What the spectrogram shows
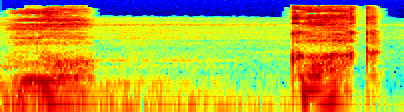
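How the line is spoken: Whispered question. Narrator (Russian): шепотом спросил Матиас

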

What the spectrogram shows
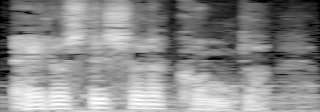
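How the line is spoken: Jeweler's murmur. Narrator (Italian): mormorò il gioielliere

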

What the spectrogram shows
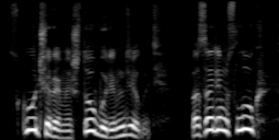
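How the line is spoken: Plain. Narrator (Russian): спросил он

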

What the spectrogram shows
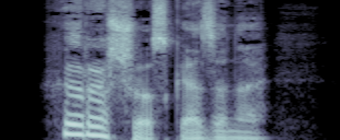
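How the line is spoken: Dry remark. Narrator (Russian): сухо заметила Магеддин

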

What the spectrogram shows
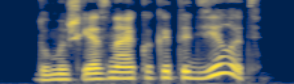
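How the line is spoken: Snapping retort. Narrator (Russian): огрызнулась

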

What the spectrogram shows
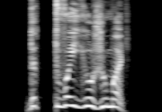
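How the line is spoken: Startled cry. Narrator (Russian): вскрикнул Бондаренко, отшатываясь назад

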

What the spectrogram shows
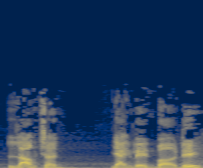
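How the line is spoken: Joyful shout. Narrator (Vietnamese): Tôi vui mừng hét lớn

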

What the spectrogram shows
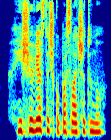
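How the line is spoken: Gentle reminder. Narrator (Russian): мягко напомнила Нелада

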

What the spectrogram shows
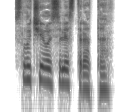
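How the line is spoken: Sighing. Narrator (Russian): вздохнула Темная

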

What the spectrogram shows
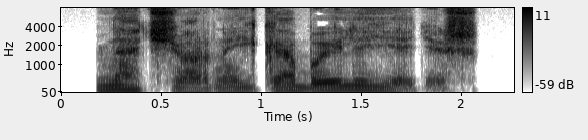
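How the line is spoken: Muttering. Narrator (Russian): пробормотал он

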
